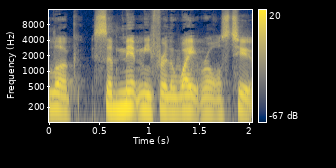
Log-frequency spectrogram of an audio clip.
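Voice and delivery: normal talking voice

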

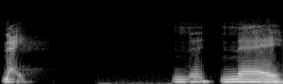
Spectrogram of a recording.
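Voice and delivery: fearful, hurried, scared-sounding. Explaining old-time voting, the speaker demonstrates opposing votes, scared nay vote. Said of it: "So the nays would be like this".

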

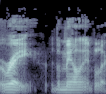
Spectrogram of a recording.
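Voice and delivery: ordinary talk

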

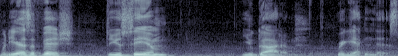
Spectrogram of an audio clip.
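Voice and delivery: put-on earnest serious voice. Recounting spotting a fish with a companion, the speaker is retelling a serious tone. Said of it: "you could hear with my voice the seriousness in it".

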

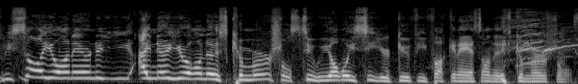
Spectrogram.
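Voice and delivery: imitated Philadelphia accent. Retelling what someone said to him: imitating a Philly guy. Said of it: "You sound like a Philly guy".

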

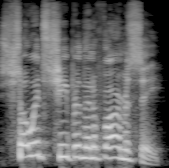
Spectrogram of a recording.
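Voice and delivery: high-pitched, hyped-up shouted yelling. Reading out a special deal for the listeners of the show, yelling like Gary Vee. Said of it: "I don't know why I'm yelling at you like I'm Gary Vee".

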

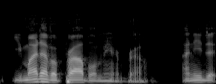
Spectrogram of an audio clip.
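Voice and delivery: plain

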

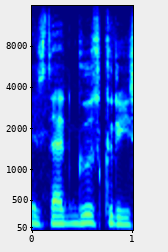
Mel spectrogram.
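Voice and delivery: clumsy, bad put-on Russian accent. Joking about a basketball player whose hair never moves, asking in a bad russian accent. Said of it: "Did you like my Russian accent?".

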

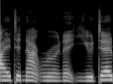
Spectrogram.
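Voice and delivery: ordinary talk, nothing marked

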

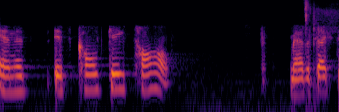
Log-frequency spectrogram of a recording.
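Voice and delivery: choking up, tearful, breaking voice, close to tears. Speaker tells of a veterans hall honoring their aunt, tearful. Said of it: "it makes me cry just talking about it".

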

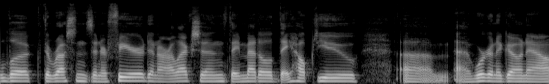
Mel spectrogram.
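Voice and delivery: ordinary talk

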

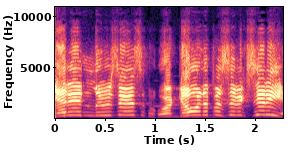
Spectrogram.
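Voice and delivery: yelled in a character voice. Voicing Zach calling from the RV driver's seat to the group, Zach yelling. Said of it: "he yells".

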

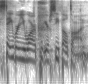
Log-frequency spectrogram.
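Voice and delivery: put-on rude, bossy voice. Recounting a man who suddenly turns rude, retelling a rude order. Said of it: "Bill suddenly gets real rude and is like".

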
